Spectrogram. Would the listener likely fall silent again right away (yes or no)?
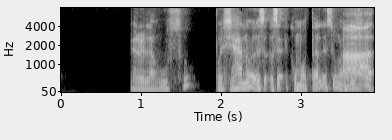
no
